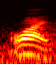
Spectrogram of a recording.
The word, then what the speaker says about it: was: I know it says it's ways. It's not ways. Was. Was, right? Like I was going to school, I was at summer school, I was calling my friend, right?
